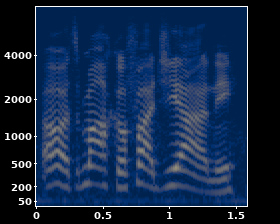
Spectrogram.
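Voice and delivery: put-on high-pitched Italian-accented welcome; hammed-up Italian accent. Streamer greeting a regular viewer, hammed-up Italian accent. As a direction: greet him with a playful Italian flourish. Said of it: "I'm gonna say that every time you tune in".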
